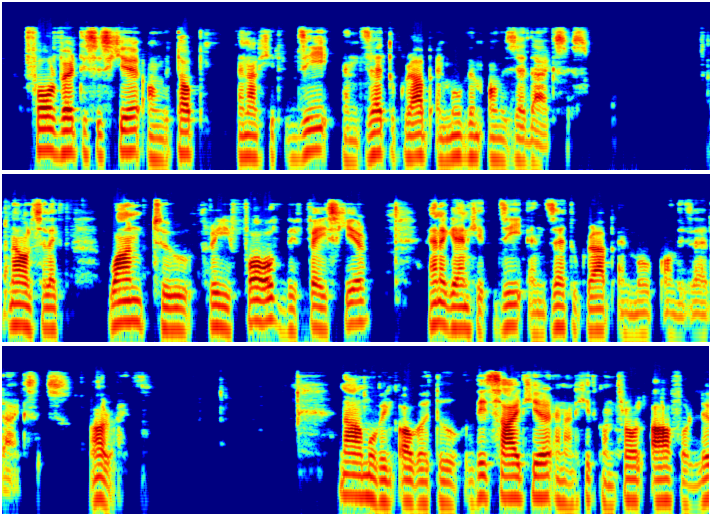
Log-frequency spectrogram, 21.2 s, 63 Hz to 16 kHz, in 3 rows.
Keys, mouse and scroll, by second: 2.8 g, 7.7-11.5 right drag, 12.8 g, 14.8-18.1 drag, 20.5 ctrl+r.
